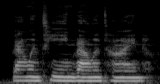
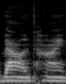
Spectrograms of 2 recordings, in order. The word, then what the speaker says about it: Valentine: I think Valentine is how you say it for a girl, and Valentine is how you say it for a guy. Just like Valerie. For a girl, it's Valerie. For a boy, it's Valerie. Okay.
